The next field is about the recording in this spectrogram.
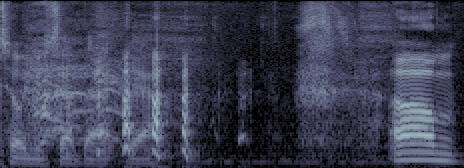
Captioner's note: laughs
